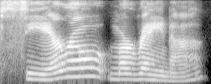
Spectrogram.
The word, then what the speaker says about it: Sierra Morena: Okay, so now we need a couple more words for the pronunciations before we read the next section. We have Sierra Morena and Miko Mikono.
